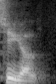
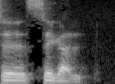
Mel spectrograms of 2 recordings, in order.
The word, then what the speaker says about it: Segal: In English, Segal. – Segal. Okay. And are you originally? – In Spanish, it's Segal.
